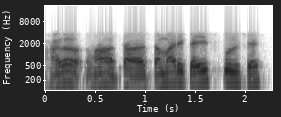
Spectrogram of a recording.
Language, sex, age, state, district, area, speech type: Gujarati, male, 18-30, Gujarat, Valsad, rural, conversation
